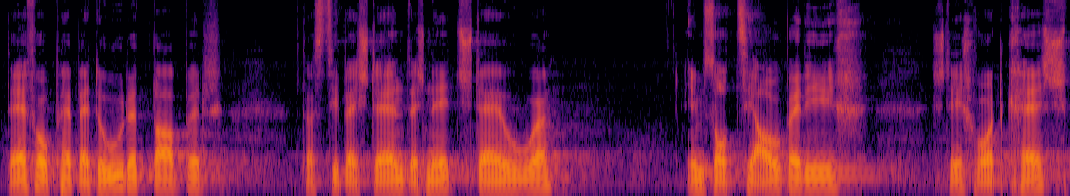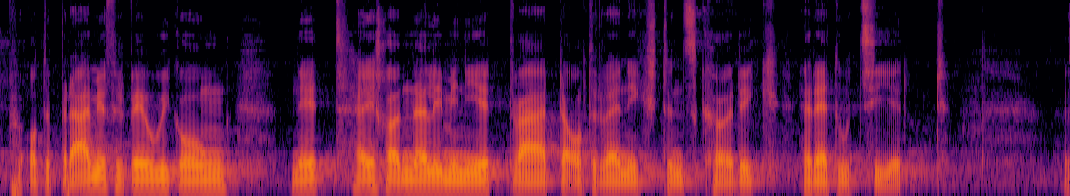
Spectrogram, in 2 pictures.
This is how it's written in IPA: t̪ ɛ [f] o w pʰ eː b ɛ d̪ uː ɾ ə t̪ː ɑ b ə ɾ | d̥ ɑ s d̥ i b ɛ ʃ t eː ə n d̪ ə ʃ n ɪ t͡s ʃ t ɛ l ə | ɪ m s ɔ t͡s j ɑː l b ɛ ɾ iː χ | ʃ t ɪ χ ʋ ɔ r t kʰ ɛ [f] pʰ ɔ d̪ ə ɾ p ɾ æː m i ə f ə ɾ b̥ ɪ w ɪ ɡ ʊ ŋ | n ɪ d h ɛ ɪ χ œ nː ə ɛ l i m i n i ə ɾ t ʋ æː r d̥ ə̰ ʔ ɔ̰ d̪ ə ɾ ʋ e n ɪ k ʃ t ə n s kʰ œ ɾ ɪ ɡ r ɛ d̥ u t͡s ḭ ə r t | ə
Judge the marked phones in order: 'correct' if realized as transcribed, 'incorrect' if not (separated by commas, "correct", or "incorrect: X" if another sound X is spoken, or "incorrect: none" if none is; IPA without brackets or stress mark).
correct, incorrect: ʃ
